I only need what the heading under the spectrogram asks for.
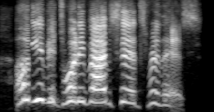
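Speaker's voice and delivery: very high-pitched delivery. Joking about trading players for little, haggling at a garage sale: Gary V impression. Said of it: "That's my Gary V impression".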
